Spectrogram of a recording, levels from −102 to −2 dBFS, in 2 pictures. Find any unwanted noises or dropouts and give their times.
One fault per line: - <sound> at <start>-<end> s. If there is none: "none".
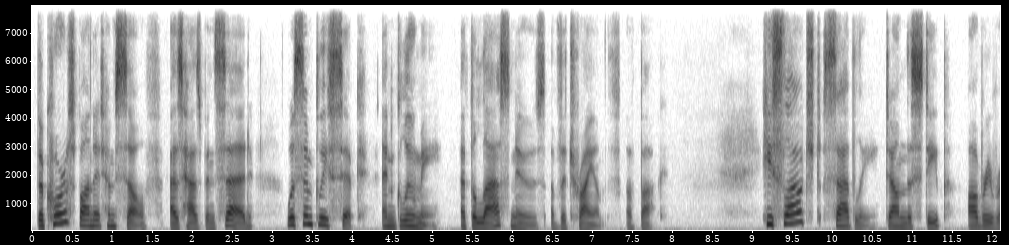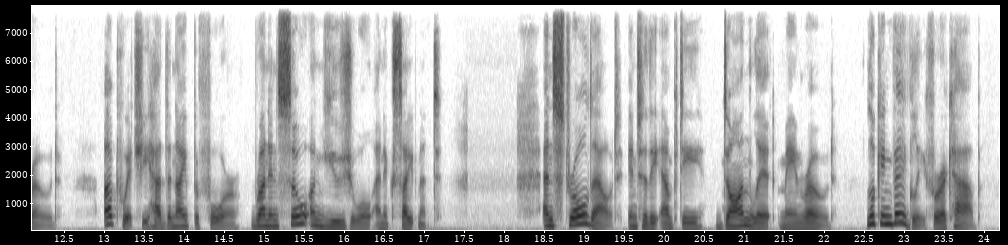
none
